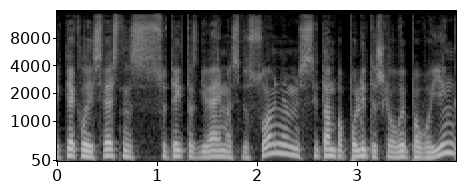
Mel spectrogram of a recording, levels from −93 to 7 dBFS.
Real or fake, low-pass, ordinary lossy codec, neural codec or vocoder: real; 14.4 kHz; MP3, 96 kbps; none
